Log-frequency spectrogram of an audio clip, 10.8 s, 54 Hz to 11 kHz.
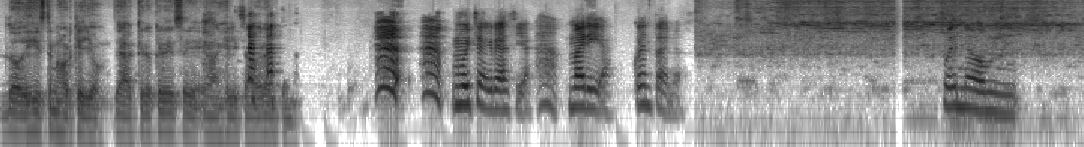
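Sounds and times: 
speech: 0:00.0 - 0:03.1, 0:04.5 - 0:07.1, 0:09.4 - 0:10.3
laughter: 0:02.0 - 0:03.0
cicadas buzzing: 0:06.9 - 0:10.8.

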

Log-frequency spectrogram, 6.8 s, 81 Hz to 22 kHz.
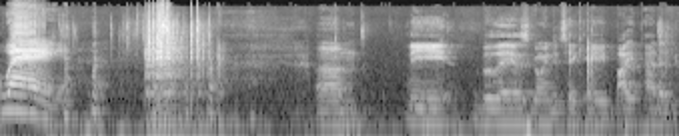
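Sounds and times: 
speech: 0:00.0 - 0:01.0, 0:03.2 - 0:06.7
dice from a green and black set clattering onto a table: 0:01.1 - 0:02.3.

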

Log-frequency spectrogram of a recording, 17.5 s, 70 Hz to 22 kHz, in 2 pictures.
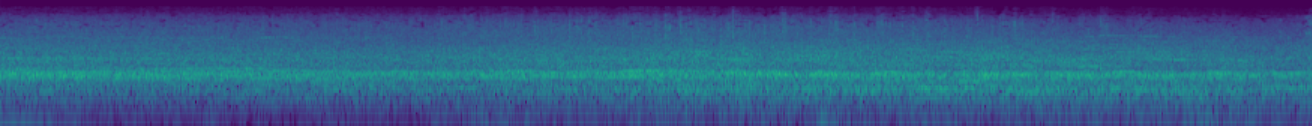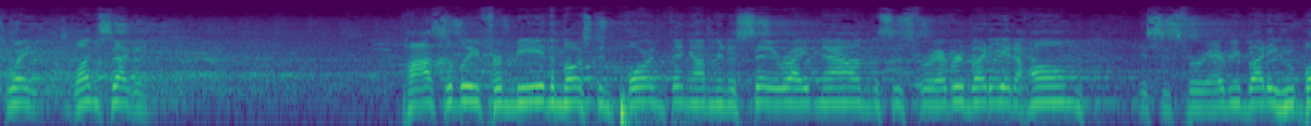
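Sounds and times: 
large arena crowd applauding: 0:00.0 - 0:09.4
large arena crowd cheering: 0:00.0 - 0:17.0
speech: 0:08.8 - 0:09.9, 0:11.4 - 0:17.4.

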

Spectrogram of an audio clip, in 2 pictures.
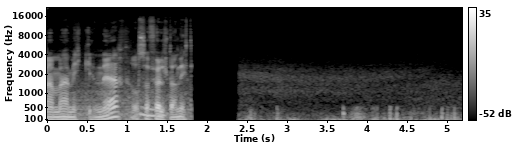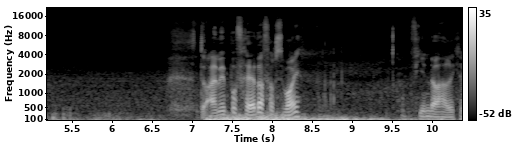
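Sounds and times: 
speech: 0:00.0 - 0:01.8, 0:07.1 - 0:08.5, 0:09.8 - 0:10.3
light outdoor wind buffeting the microphone: 0:02.4 - 0:10.3.

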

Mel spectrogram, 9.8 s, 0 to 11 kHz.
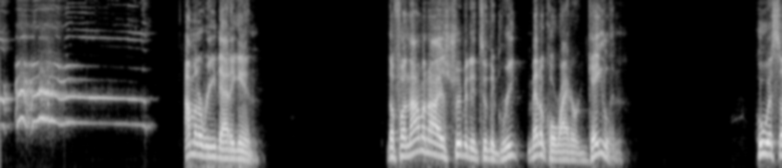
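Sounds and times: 
rooster crowing: 0:00.0 - 0:02.0
speech: 0:02.3 - 0:03.3, 0:04.8 - 0:07.8, 0:09.4 - 0:09.7.

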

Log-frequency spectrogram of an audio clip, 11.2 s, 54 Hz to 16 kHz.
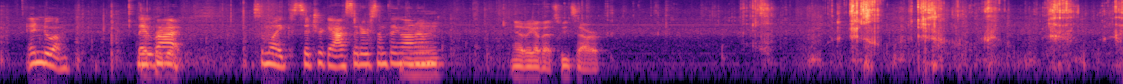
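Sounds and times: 
speech: 0:00.3 - 0:02.0, 0:02.6 - 0:06.2
crisp taco-flavored chips being bitten and chewed: 0:06.0 - 0:11.2.

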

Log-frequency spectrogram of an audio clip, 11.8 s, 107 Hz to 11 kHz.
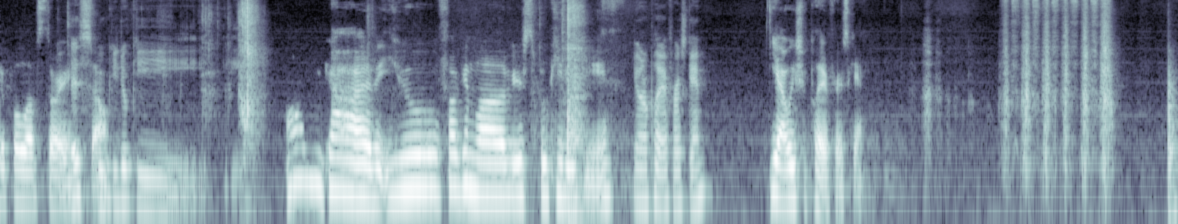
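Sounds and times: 
speech: 0:00.0 - 0:09.4
person blowing on dice before a roll: 0:09.2 - 0:11.2.

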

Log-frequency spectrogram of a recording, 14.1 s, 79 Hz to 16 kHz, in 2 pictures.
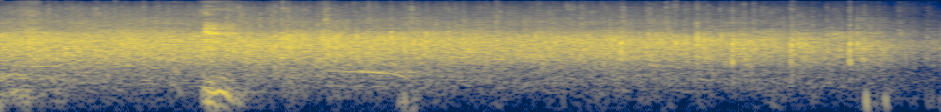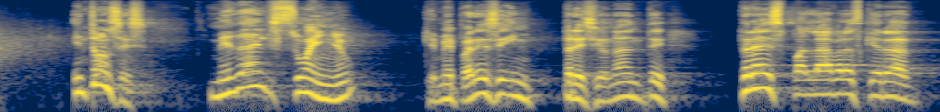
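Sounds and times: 
large audience applause: 0:00.0 - 0:07.6
speech: 0:07.6 - 0:14.0.

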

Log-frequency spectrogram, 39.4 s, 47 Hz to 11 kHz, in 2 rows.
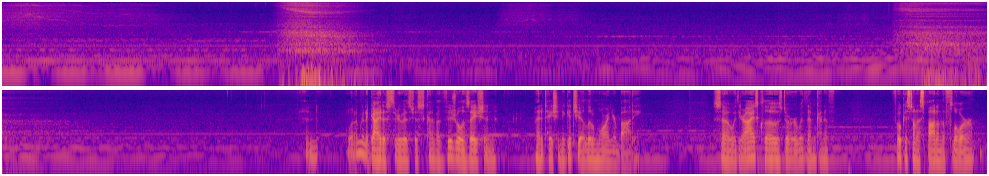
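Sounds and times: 
steady low droning background: 0:00.0 - 0:10.1, 0:11.7 - 0:39.4
forceful breathy exhales during guided meditation: 0:05.4 - 0:07.8, 0:17.8 - 0:21.2
speech: 0:26.8 - 0:29.7, 0:30.4 - 0:32.6, 0:34.0 - 0:36.4, 0:37.6 - 0:39.3.

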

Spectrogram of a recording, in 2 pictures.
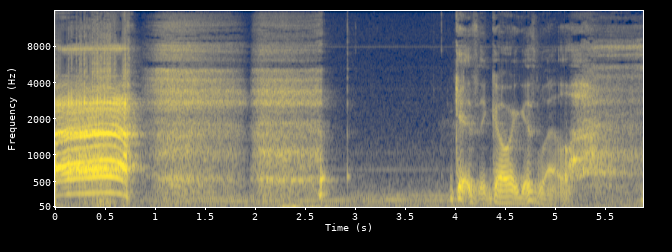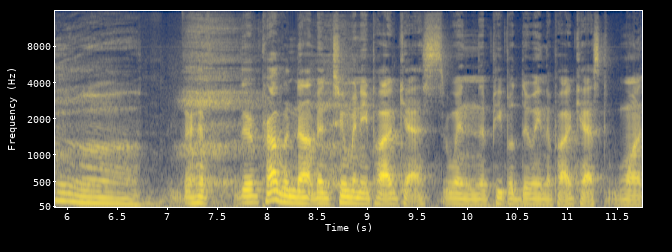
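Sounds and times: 
person letting out a big exaggerated fake yawn: 0:00.0 - 0:02.9, 0:05.1 - 0:07.8
speech: 0:04.0 - 0:11.7.

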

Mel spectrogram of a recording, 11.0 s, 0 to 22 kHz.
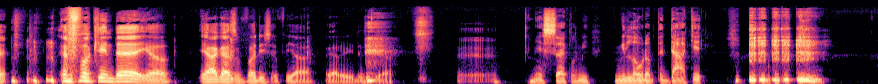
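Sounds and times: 
speech: 0:00.0 - 0:10.4
person clearing throat: 0:09.2 - 0:10.4.

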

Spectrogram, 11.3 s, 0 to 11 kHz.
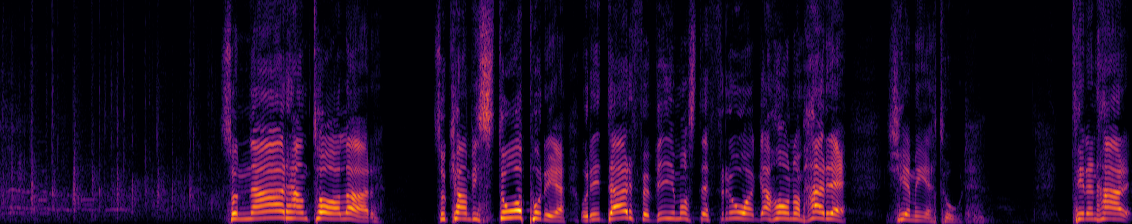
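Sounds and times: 
audience applauding: 0:00.0 - 0:03.2
speech: 0:02.2 - 0:09.9, 0:10.7 - 0:11.3.

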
